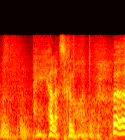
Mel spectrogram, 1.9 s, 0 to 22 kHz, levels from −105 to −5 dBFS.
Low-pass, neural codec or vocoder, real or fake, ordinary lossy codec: none; codec, 16 kHz, 0.5 kbps, X-Codec, HuBERT features, trained on LibriSpeech; fake; none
